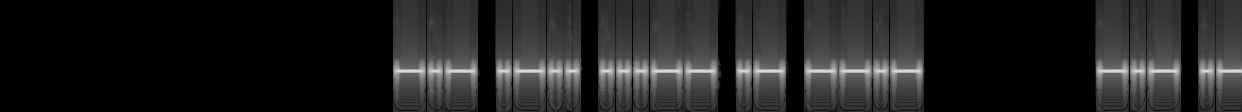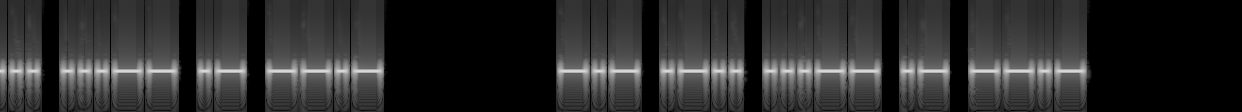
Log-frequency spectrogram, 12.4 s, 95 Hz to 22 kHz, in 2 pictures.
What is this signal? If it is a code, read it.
Morse code, heard as a keyed tone, about 28 wpm, 700 Hz. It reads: KL3AQ KL3AQ KL3AQ
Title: USA Call Signs - 5 Characters - Repeated 3x - 28wpm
